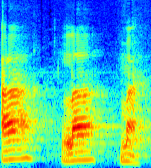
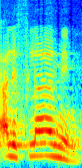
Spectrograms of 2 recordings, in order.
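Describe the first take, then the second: First: Each letter is read as a short syllable. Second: Each letter is read by its full name. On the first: The speaker calls it wrong. "tidak dibaca a, la, ma, tidak" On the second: The speaker calls it right. "seperti alif lam mim"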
